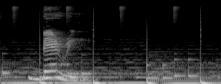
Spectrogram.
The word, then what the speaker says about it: bury: is pronounced as ve making it sound like the fruit bearing the correct pronunciation is Barry Joe is a large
